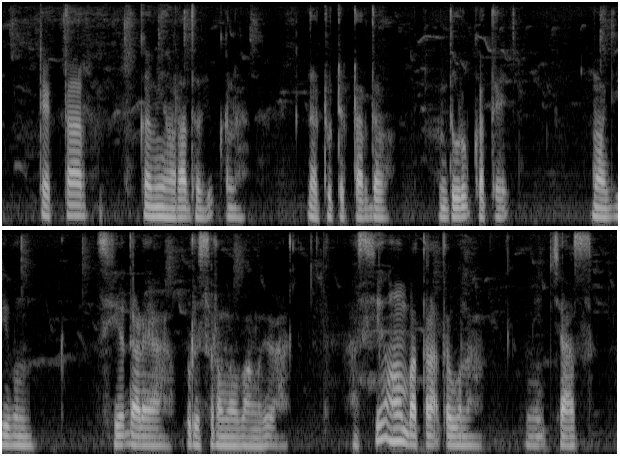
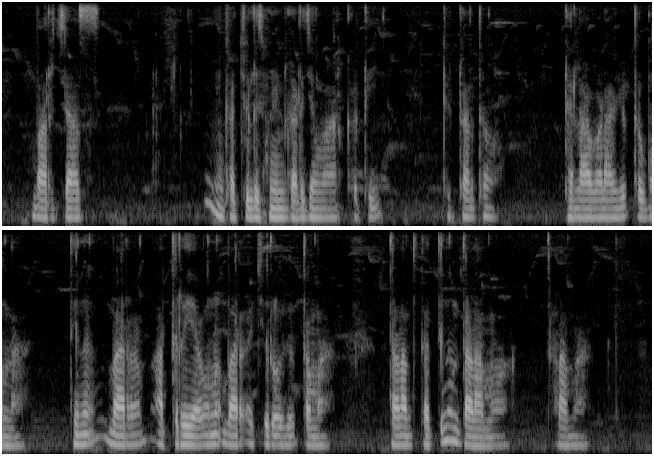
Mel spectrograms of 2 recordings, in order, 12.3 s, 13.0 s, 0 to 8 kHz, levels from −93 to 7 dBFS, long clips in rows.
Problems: background sounds at intervals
